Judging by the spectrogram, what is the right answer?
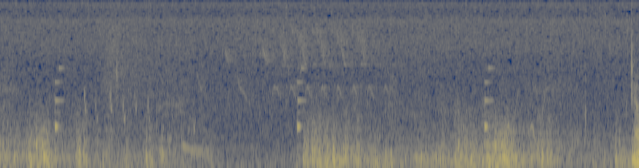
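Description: Thunderstorm ambience in a video game, with steady rain and rolling thunder that swells twice to louder rumbles, faint bird-like chirps scattered over the continuous wash.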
